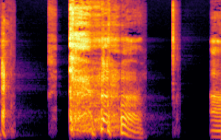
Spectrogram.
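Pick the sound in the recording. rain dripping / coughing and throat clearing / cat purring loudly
coughing and throat clearing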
